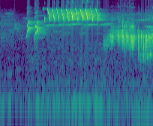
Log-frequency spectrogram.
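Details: Male canary ready to mate, singing to call a female and stir her to breed and nest: after half a second of quiet, a fast high trill of bright repeated notes, then a lower buzzy rolling phrase to the end.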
